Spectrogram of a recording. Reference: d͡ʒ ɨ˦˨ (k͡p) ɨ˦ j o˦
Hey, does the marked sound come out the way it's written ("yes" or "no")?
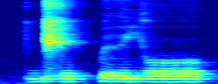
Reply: yes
